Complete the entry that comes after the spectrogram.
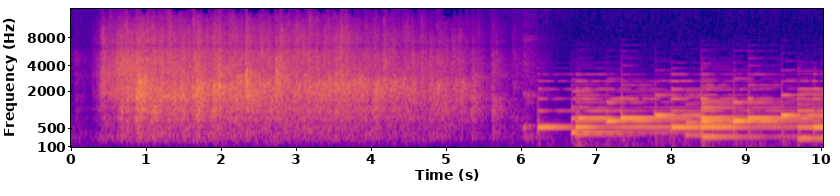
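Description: Steady audience applause for performers about to sing a final song fills the first six seconds, a dense wash of many hands clapping, then fades as a sustained, melodic instrument begins playing chords and notes.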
